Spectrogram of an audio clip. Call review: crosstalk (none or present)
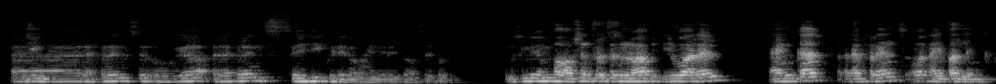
present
